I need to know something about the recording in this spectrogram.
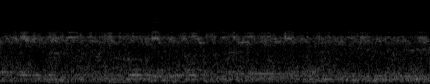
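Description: Insect chorus chirring steadily and high-pitched, with no pauses.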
